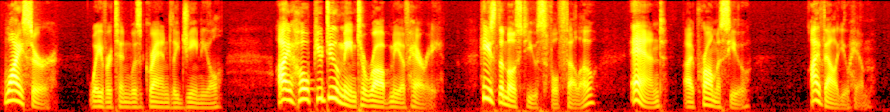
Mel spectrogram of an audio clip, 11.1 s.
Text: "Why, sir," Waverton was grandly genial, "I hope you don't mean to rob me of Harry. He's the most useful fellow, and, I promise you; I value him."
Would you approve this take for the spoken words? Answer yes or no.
no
